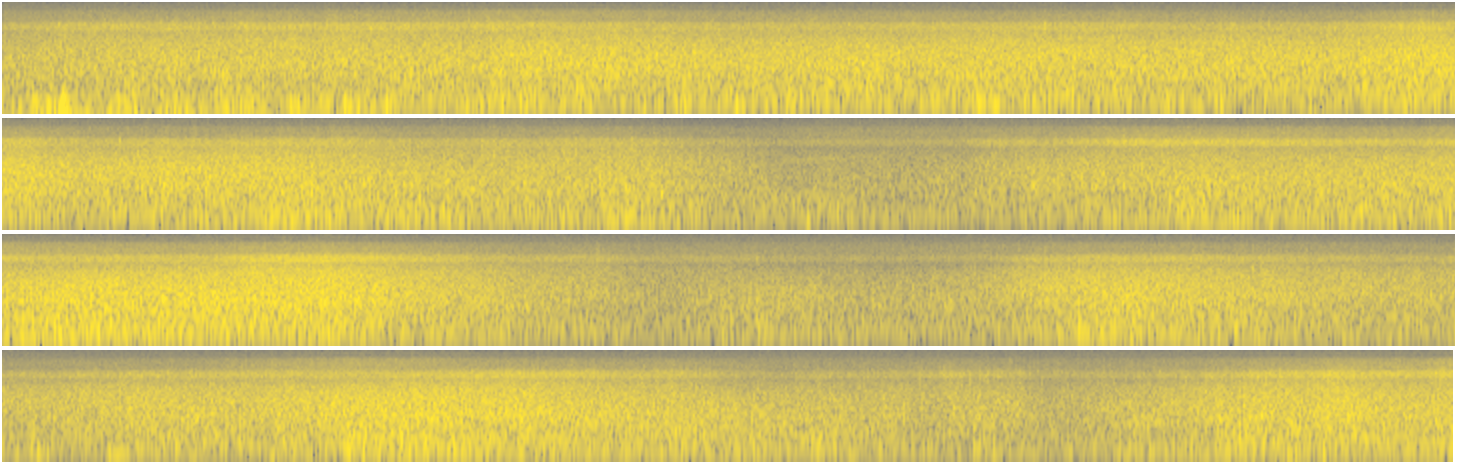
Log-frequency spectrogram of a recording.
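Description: Small waves breaking and washing up a sandy beach, the surf swelling and fading every few seconds, with some wind over the microphone.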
